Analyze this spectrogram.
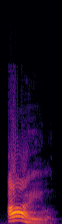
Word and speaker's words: aisle: I'll.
